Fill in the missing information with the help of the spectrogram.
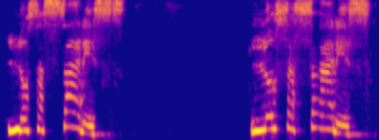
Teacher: Está perfecto porque unes la consonante con la vocal.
